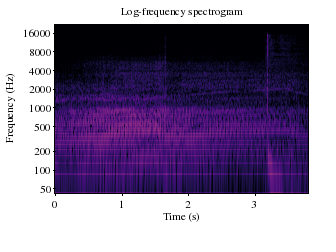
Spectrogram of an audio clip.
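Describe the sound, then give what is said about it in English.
The 575 horsepower supercharged V8 engine of a Jaguar F-Type R sports car roars up through the revs, its deep harmonic growl briefly dipping at two gear shifts marked by sharp clicks, with no voices. “What feeling do you get when you drive the 575 horsepower supercharged V8 Jaguar F Type R?”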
